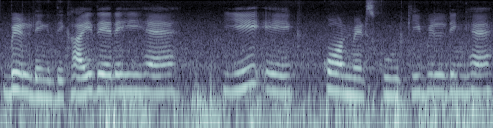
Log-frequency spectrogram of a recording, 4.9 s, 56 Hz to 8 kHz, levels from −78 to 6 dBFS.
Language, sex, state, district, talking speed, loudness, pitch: Hindi, female, Punjab, Pathankot, 145 wpm, -17 LUFS, 195 Hz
